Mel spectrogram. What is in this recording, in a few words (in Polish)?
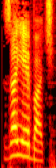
wymowa po polski "zajebac"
